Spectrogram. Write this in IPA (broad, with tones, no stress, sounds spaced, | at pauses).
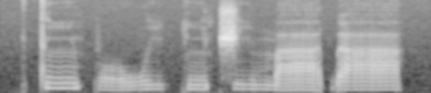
t ĩ˦ p o˨ w i˧ k ĩ˧ t͡ʃ i˧ m aː˨ ɗ aː˧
